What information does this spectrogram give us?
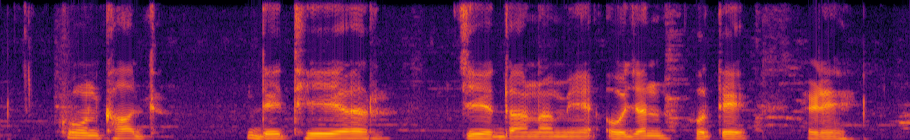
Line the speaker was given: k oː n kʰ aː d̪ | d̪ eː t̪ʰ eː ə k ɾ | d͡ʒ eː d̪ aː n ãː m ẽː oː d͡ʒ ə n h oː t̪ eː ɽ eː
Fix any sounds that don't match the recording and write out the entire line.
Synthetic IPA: k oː n kʰ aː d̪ | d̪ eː t̪ʰ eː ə ɾ | d͡ʒ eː d̪ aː n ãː m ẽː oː d͡ʒ ə n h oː t̪ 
